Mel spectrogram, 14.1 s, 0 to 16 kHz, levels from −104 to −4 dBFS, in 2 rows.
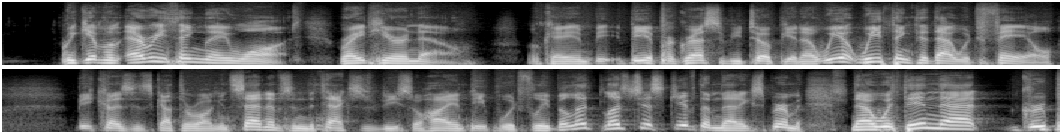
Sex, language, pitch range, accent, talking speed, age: male, English, 125-170 Hz, American, 230 wpm, 40-59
